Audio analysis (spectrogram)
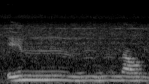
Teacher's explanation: Ada 2, yaitu gunnah dan tahkim. Gunnah di sini karena ada huruf nun tasdid, membacanya harus didengungkan kira-kira 2-3 harokat.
